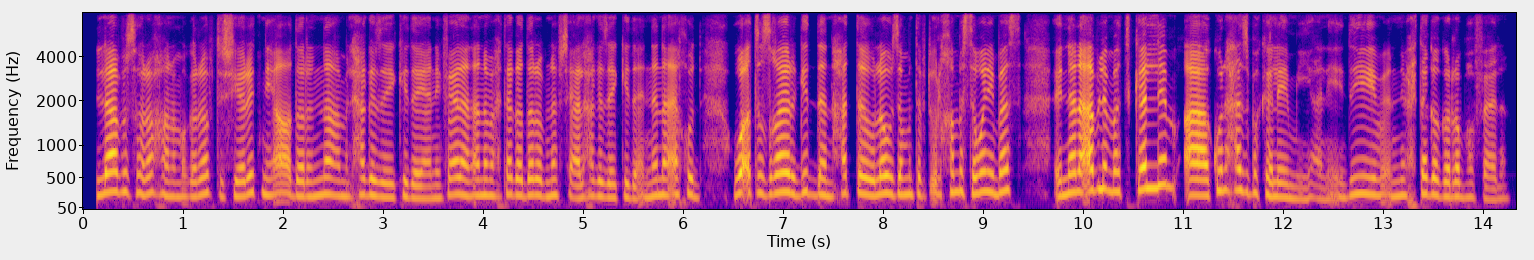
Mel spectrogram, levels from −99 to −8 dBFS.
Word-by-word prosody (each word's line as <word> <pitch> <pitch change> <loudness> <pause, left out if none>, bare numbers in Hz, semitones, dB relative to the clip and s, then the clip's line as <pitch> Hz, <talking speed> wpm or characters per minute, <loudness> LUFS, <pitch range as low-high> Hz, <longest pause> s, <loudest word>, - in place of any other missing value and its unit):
لأ، 280 +4 +7
بصراحة، 270 -3 -4
أنا 215 - -7
ما 215 - -9
جرّبتش 225 -1 -5
يا 220 - 0
ريتني 255 0 -2
أقدر 220 -1 -1
إن 235 +3 -5
أعمِل 230 -3 -3
حاجة 245 -1 -2
زي 205 -3 -3
كده، 210 -1 -5
يعني 190 0 -4
فعلًا 245 +1 0
أنا 240 0 -2
محتاجة 240 +1 -3
أدرّب 240 -1 -1
نَفْسي 235 0 -6
على 190 +2 -2
حاجة 230 -1 -5
زي 205 -1 -4
كده، 200 -2 -7
إن 215 +1 -7
أنا 240 +1 -1
آخد 245 -4 -2 0.3
وقت 270 0 +5
صغيّر 270 +2 +4
جدًا 245 -2 -3
حتى 265 +2 -1
ولو 255 +3 +3
زي 255 0 -1
ما 250 - -4
أنت 250 0 -5
بتقُول 240 +2 -9
5 285 +1 -3
ثواني 285 +2 +1
بس. 295 +3 0 0.4
إن 245 +4 -1
أنا 285 +1 +8
قبل 330 +2 +6
ما 295 - 0
أتكلم 345 +5 +3
أكون 240 +6 +6
حاسبة 300 -3 -2
كلامي 205 -8 -4
يعني، 195 +3 -13
دي 250 +3 -3
م - - -8
إني 225 +1 -7
محتاجة 255 +1 -2
أجرّبها 215 -2 -3
فعلًا. 180 -2 -9
240 Hz, 220 wpm, -22 LUFS, 220-265 Hz, 0.4 s, أنا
